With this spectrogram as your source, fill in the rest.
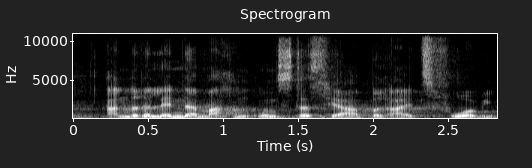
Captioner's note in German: none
